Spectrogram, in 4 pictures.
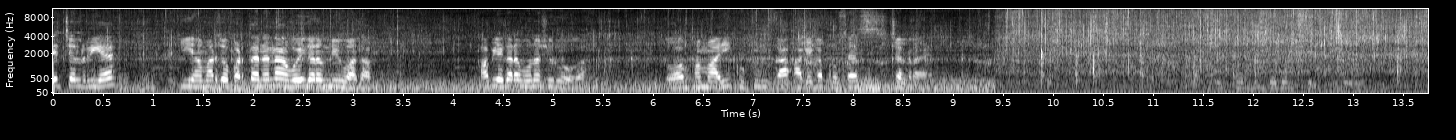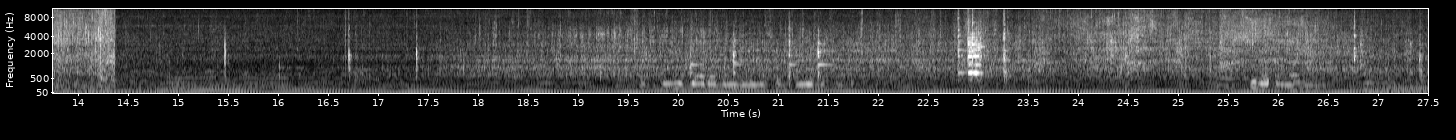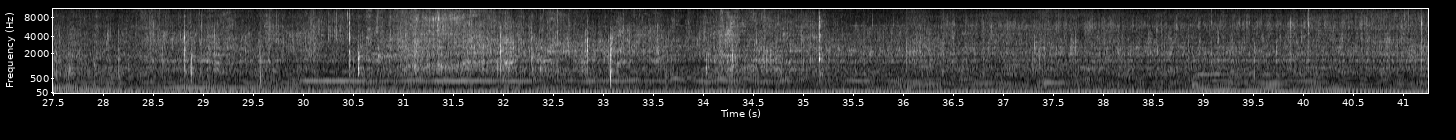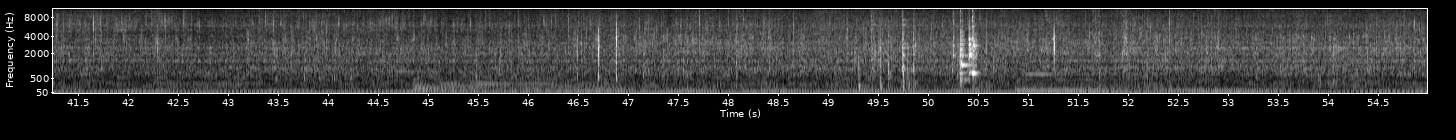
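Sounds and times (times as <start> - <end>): vegetables sizzling in a pot: 0.0 - 54.9.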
